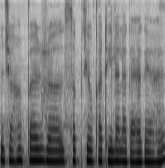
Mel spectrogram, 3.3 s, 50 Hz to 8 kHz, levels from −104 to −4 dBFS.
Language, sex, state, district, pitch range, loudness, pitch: Hindi, female, Goa, North and South Goa, 185-200 Hz, -12 LUFS, 190 Hz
